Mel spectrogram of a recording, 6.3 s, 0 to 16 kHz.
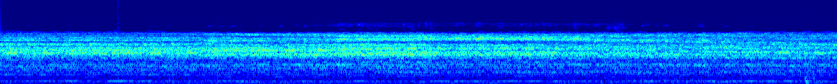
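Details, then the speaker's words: Atlas HO Chessie System B30-7 model locomotive with original QSI sound decoder: harsh hissy crackle swamps the diesel sound with almost no low thump; speakers badly distorting, to be replaced along with ESU LokSound decoder upgrade. "If you heard that sound where that was coming out of them, those speakers sounded pretty bad. All that crackling and stuff."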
